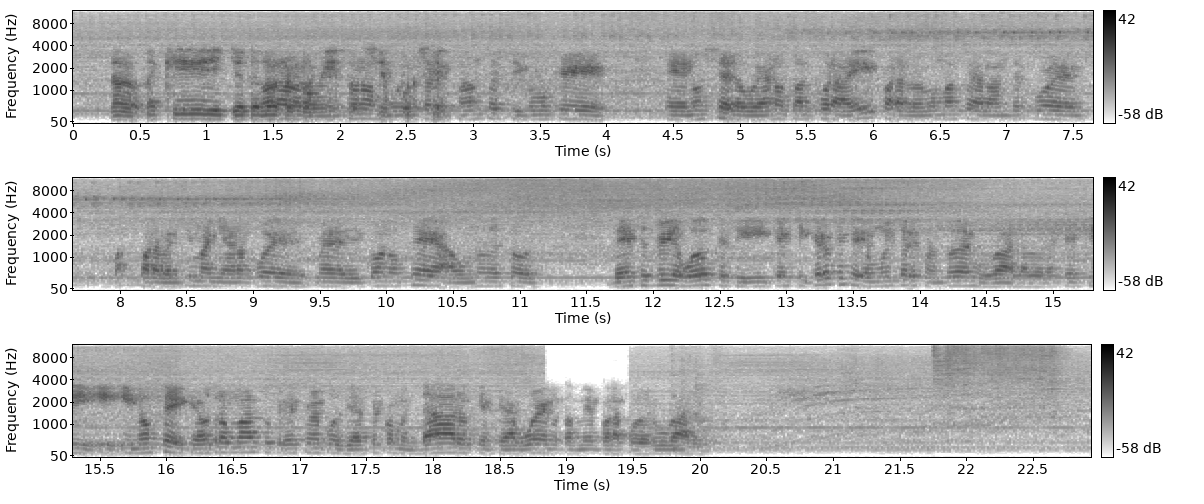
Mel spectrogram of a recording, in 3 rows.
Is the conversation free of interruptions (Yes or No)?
No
